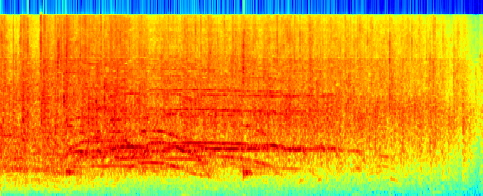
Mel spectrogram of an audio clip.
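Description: Studio audience applauding, with a few voices cheering over it, fading away near the end.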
